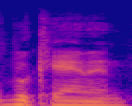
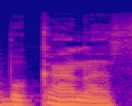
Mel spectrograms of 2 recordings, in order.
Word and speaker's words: Buchanan: How do you say that in English? Is it Buchanan? it's Buchanan. Is Buchanan? Buchanan. Why do Mexicans call it Bucanas? There's Because no we're Mexican, dog. There's no S in that bottle.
